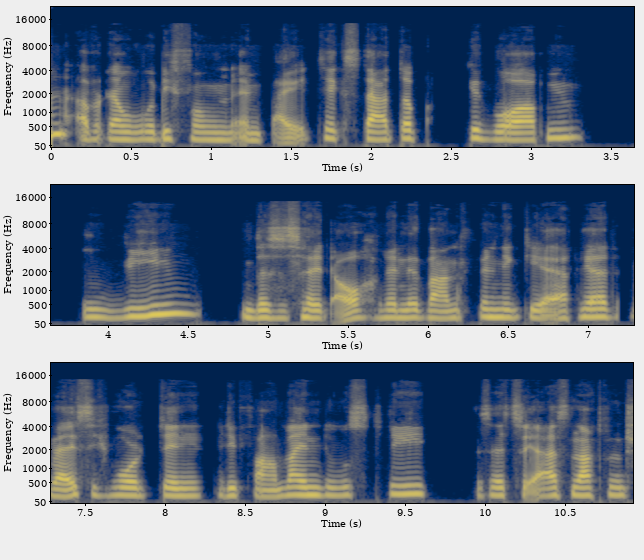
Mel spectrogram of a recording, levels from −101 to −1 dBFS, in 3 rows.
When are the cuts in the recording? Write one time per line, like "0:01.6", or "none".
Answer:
0:04.6
0:07.1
